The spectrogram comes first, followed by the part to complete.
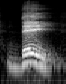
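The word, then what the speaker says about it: they: দিতে পারি দে দে দে একটু দে আমাকে দে না দে হবে না হবে না হবে না এটার সঠিক উচ্চারণটা হচ্ছে দেই দে হচ্ছে ভুল উচ্চারণ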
